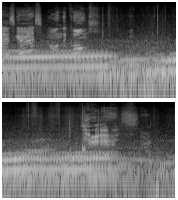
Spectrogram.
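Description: A Toyota Supra's engine drones loudly from inside the enclosed cockpit as it pulls hard on a track, the steady tone climbing slowly while people talk over it.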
